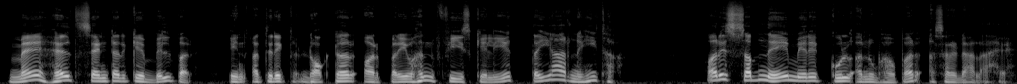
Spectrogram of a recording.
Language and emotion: Hindi, sad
